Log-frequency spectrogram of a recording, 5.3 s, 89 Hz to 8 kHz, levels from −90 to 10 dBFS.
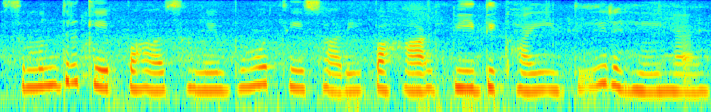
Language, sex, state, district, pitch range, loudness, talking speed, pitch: Hindi, female, Punjab, Fazilka, 210-245 Hz, -18 LUFS, 145 wpm, 225 Hz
